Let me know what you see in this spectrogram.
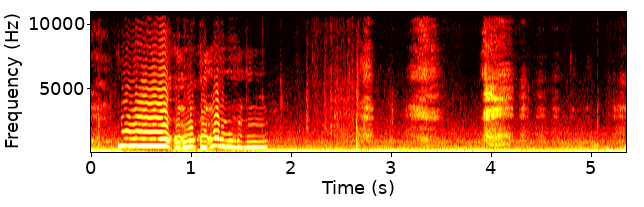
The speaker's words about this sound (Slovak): Uú, motorka.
